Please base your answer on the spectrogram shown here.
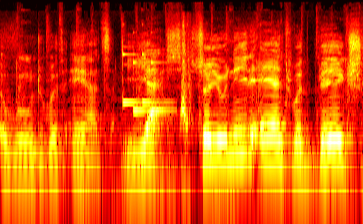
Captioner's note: bell ringing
